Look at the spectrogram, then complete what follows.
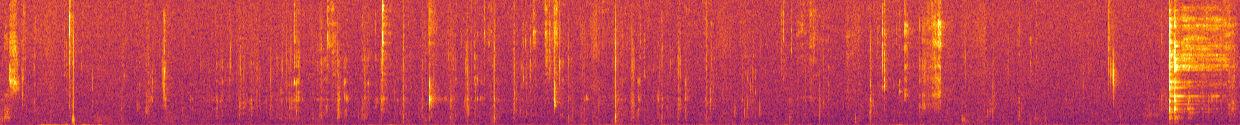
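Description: Soft, wet chewing and slurping while eating spaghetti, an irregular run of quiet smacks and clicks with brief pauses, ending in a short louder burst of rustle.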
